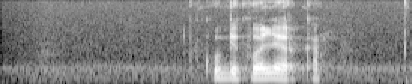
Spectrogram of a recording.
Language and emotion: Russian, neutral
